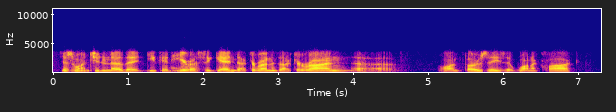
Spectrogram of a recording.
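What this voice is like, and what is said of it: Strained, fading voice. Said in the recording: “I'm sort of losing my voice here tonight.”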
